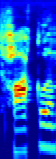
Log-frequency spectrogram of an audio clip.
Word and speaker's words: Hoechlin: Tyler, I don't know if it's Hoechlin, I think is the way he pronounces his name, and Elizabeth Tulloch.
